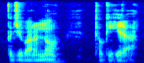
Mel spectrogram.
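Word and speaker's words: 藤原時平: Again, the no is silent, and these old names, Fujiwara no, Tokihira.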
